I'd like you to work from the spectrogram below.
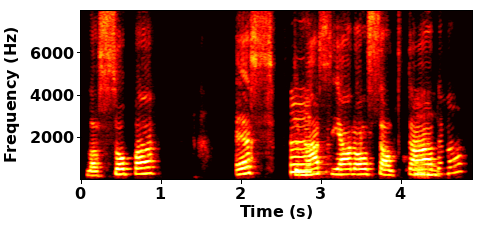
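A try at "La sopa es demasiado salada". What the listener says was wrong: Salada. Salada. Y no es saltada. There's no T sound in it. Salada or salado.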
